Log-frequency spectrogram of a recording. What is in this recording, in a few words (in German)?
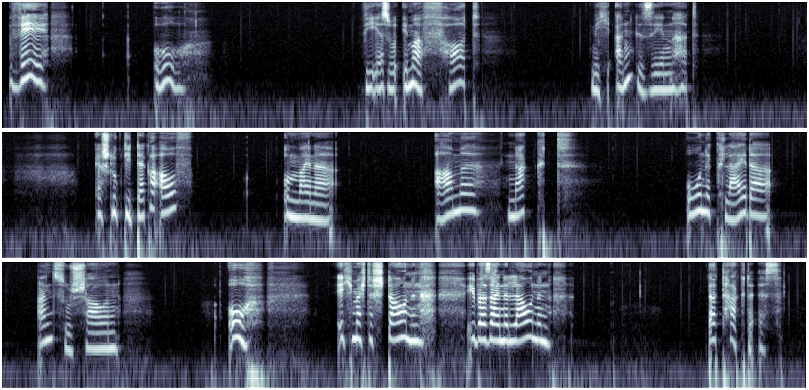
doku pferde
